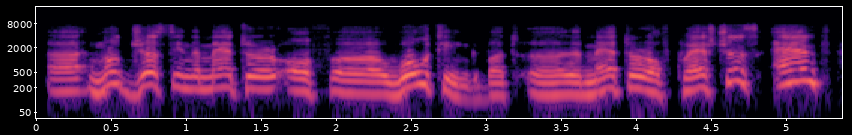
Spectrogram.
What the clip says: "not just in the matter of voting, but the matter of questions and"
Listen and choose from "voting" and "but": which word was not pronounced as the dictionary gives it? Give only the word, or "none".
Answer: voting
